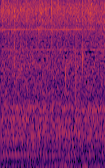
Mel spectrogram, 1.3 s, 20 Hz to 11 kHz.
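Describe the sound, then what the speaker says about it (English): Vauxhall Corsa 1.4 petrol automatic hatchback with 30,000 miles, idling steadily with a smooth, even low engine hum, close and constant throughout with no talk. "engine sound nice and smooth"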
